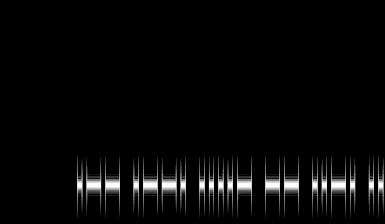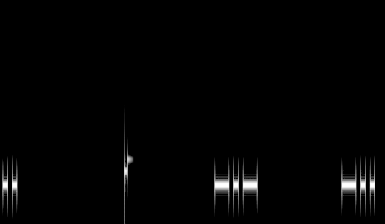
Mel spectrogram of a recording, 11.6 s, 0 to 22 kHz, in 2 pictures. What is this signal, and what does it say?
Morse code, heard as a keyed tone, about 17 wpm, spaced as for 13 wpm, 700 Hz. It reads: WP4MFH KD
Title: USA Call Signs - 6 Characters - 6x Character Spacing - 17wpm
